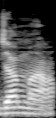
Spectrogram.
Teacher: গলায় চাপ দিয়ে এক আলিফ টেনে পড়বো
